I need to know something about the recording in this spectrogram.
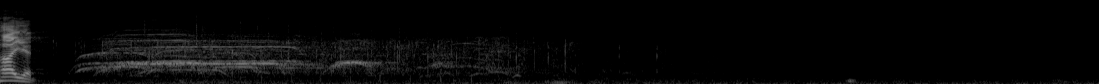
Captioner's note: applause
